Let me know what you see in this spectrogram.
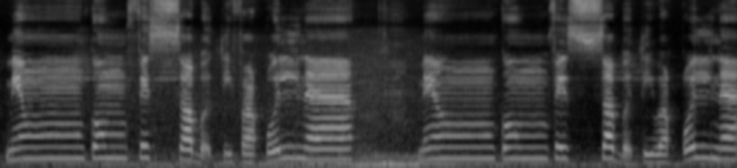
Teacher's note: हम इस नून साकिन पर इख्फ़ा करेंगे, यानी कि इस नून साकिन को 2 सेकंड के लिए छुपा लेंगे।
